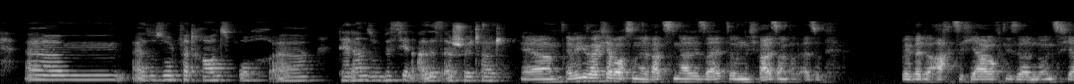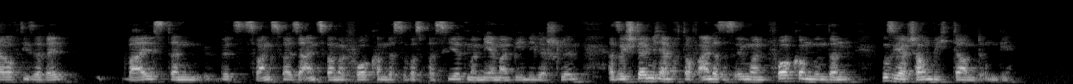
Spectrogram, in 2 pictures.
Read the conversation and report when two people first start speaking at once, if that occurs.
none

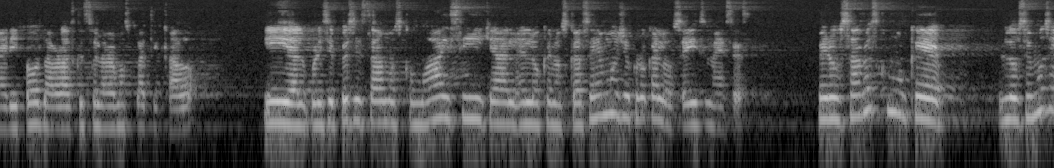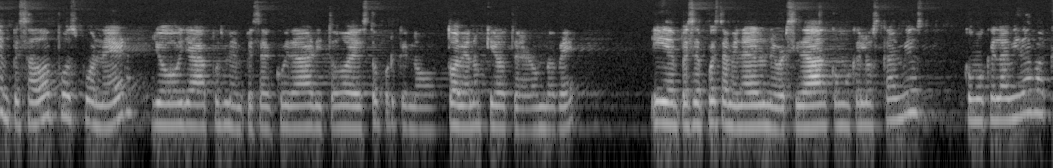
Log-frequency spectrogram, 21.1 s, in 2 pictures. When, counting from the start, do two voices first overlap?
none

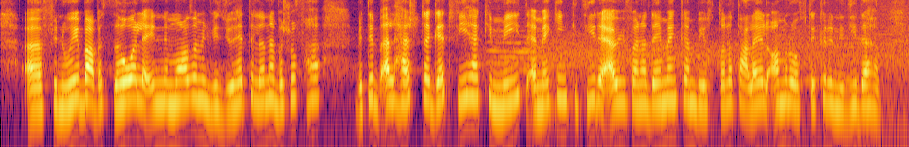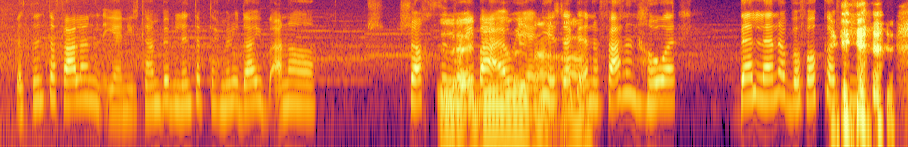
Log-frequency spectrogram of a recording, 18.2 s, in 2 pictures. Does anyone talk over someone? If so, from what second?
13.5 s

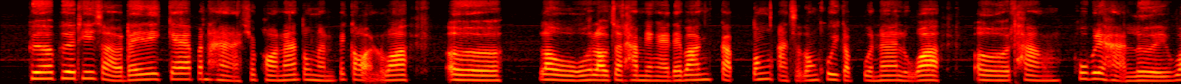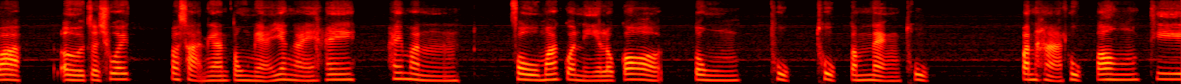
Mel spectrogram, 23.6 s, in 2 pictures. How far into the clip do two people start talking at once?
none

